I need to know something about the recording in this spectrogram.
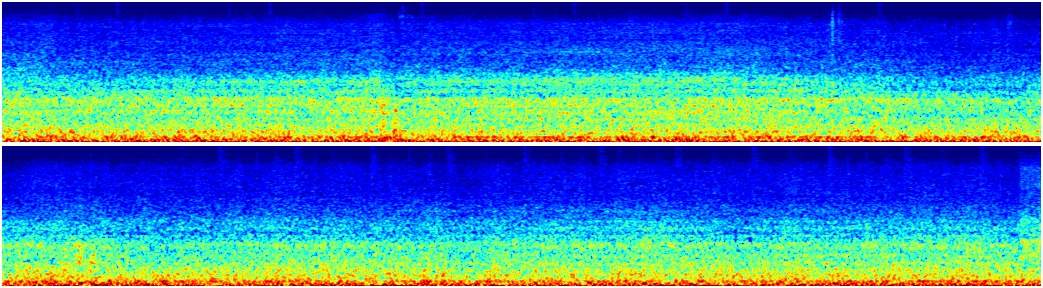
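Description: A car drives fast along a highway with a steady rumble of tyres and wind.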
